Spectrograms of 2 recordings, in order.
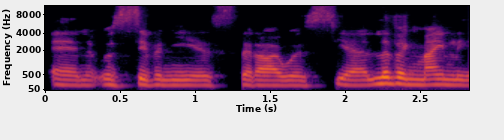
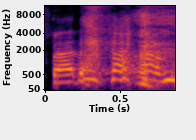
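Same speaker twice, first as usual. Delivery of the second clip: real laugh breaking through the words; 10 semitones higher, 10 dB louder than usual. Real, not acted. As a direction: laugh it off, high and loud. Laughs at own drinking story.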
